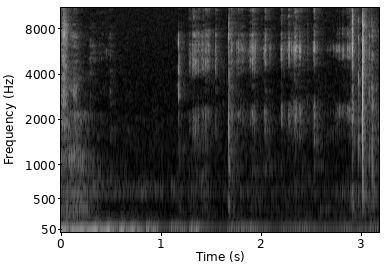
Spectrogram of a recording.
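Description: Scissors snip off a paper lever on a nautical-themed mini album with a shutter cover, giving several soft, close clicking cuts spread over a few seconds, with a sharper snip near the end.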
